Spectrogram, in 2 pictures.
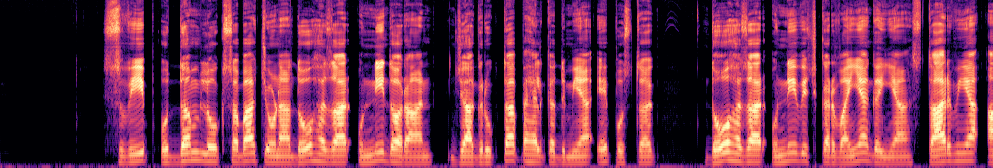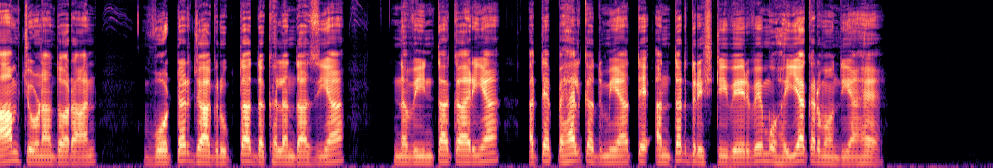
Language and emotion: Punjabi, neutral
